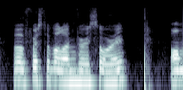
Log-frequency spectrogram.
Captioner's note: speaking French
